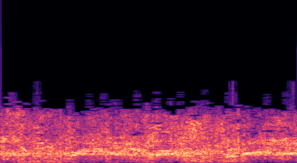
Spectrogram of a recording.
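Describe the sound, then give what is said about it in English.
Protesters chant "Let us in!" at the Capitol during a rally against an attack on collective bargaining, a loud, dense roar of many voices that stays level throughout with no distinct beats standing out. “And so now the crowd is chanting, "Let us in! Let us in!"”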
